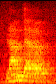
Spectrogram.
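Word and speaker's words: lambda: 파동이 매질이 한 번 진동한 동안 간 거리, 이 파장을 이렇게 쓰고요, 이렇게 읽어요. 람다라고. B가 묵음이에요. 람다.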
